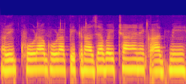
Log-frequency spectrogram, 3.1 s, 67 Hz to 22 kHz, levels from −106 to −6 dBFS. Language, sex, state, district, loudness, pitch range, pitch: Bhojpuri, female, Uttar Pradesh, Deoria, -12 LUFS, 175-185 Hz, 180 Hz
